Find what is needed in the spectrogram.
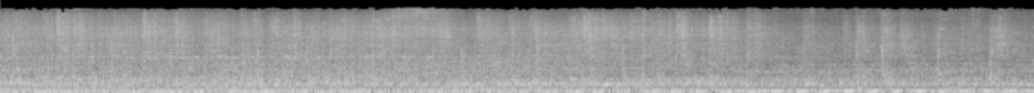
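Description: A light-engine consist of diesel locomotives passing and moving away: the engines rumble and the steel wheels click over rail joints. The sound stays loud and steady.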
